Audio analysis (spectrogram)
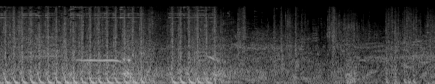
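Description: Rapid automatic gunfire from players shooting zombies in the video game World War Z, a dense burst of shots that stops partway, leaving scattered single shots and clatter behind.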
